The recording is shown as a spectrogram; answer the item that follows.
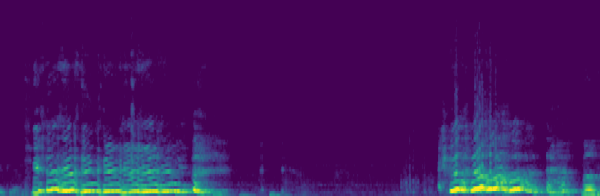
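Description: A boy giggling in a high, rapidly wavering voice for about two seconds, then after a pause of about two seconds a second loud burst of laughter.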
